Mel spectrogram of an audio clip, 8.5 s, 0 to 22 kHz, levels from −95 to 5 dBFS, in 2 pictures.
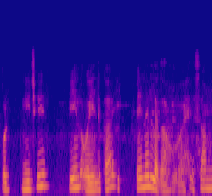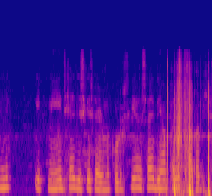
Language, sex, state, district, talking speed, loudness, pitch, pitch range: Hindi, male, Punjab, Pathankot, 175 wpm, -29 LUFS, 180 Hz, 160-195 Hz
